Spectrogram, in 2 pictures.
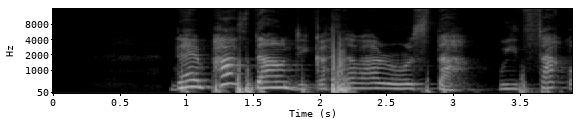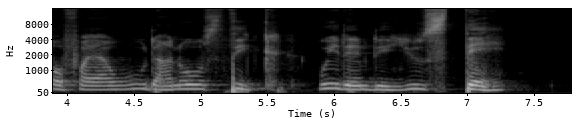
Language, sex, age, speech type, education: Nigerian Pidgin, female, 30-45, spontaneous, tertiary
